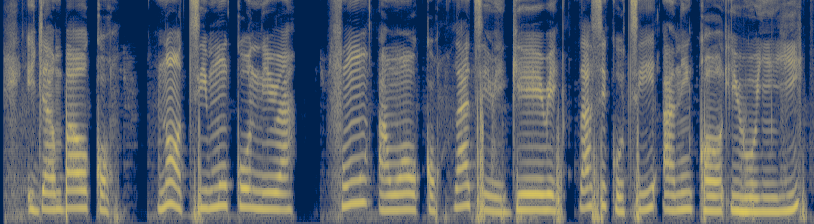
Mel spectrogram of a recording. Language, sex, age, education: Yoruba, female, 15-29, tertiary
